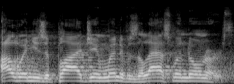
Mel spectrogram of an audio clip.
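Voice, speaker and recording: An animated man speaks with a Louisiana accent. Noticeable background noise and audible room echo fill the recording. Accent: Louisiana Southern US. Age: 60s. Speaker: company owner presenting a livestream. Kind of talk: livestream sales talk. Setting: social media livestream.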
